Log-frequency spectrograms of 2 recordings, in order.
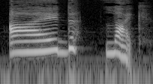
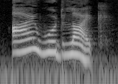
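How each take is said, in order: First: The phrase is said quickly, contracted. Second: The phrase is said in full.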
